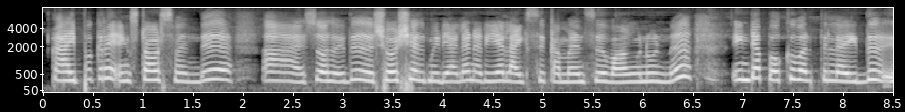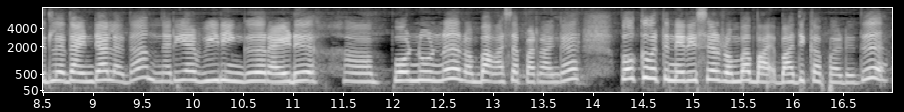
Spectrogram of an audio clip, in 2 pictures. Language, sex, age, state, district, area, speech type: Tamil, female, 18-30, Tamil Nadu, Krishnagiri, rural, spontaneous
